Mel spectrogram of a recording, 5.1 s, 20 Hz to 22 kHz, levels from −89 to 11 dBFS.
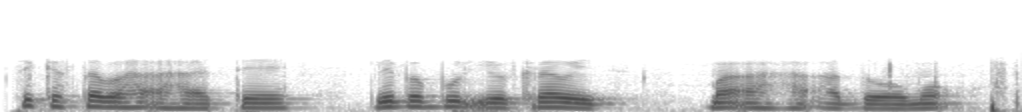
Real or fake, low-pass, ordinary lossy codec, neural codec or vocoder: real; 3.6 kHz; none; none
